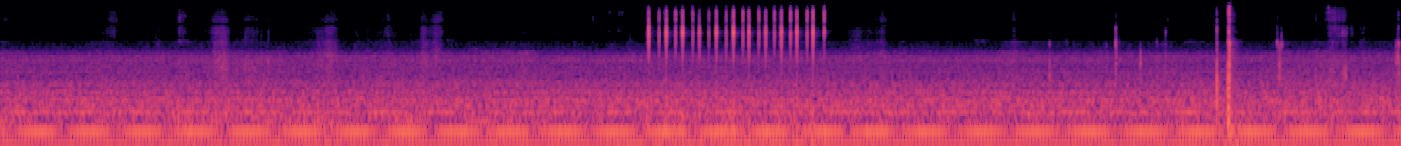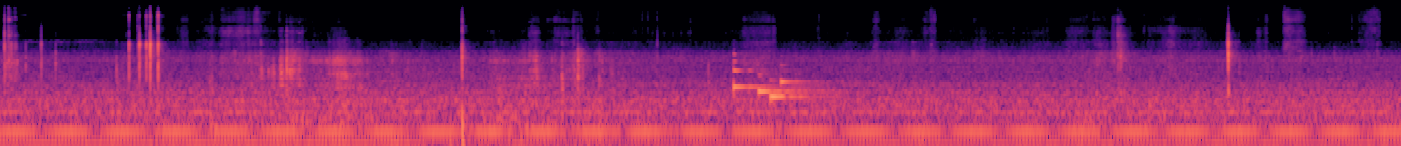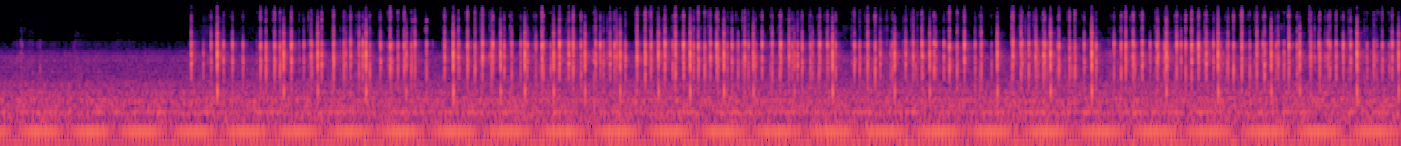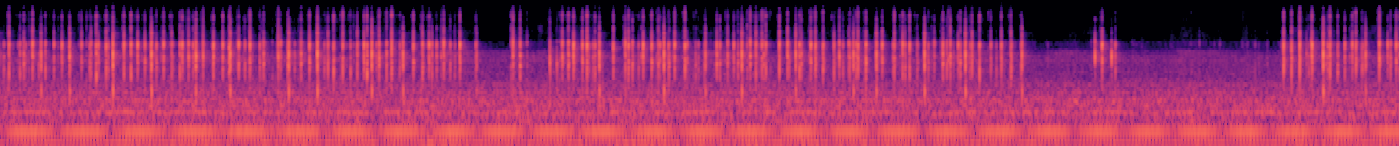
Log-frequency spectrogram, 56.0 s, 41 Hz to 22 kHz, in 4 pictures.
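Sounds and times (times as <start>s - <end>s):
mechanical keyboard typing: 6.5s - 8.3s, 15.3s - 15.6s, 29.9s - 52.4s, 53.0s - 53.3s, 54.8s - 56.0s.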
